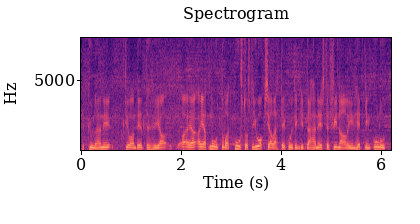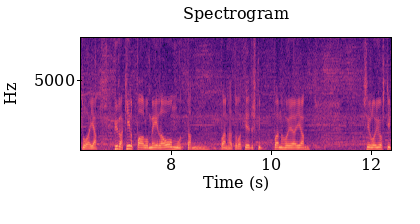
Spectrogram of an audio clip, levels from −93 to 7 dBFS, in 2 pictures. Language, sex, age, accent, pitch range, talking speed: Finnish, male, 40-59, native, 135-155 Hz, 135 wpm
